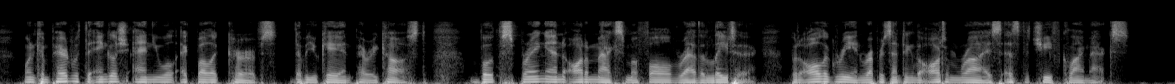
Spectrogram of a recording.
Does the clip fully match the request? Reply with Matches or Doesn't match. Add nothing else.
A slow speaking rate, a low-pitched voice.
Doesn't match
